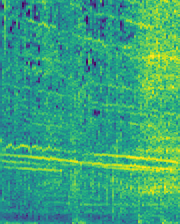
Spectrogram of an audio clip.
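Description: fireworks sound effect

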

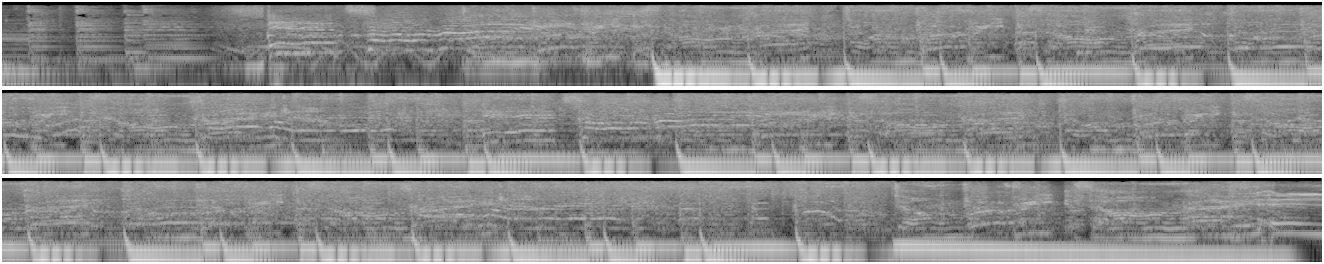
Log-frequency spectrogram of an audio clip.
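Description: pop song

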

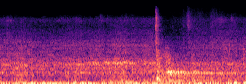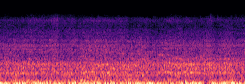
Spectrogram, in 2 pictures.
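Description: moving train

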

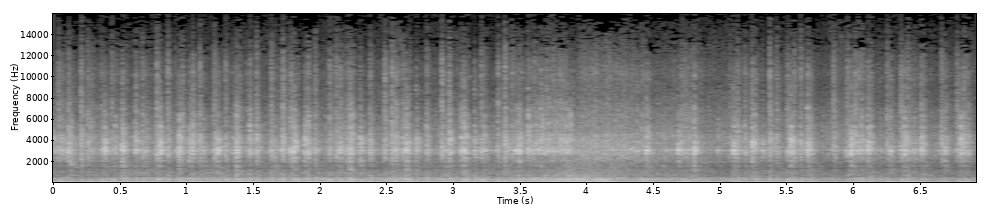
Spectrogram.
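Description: electric car driving

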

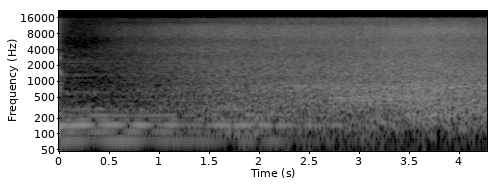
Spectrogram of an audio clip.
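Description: stormy ocean waves

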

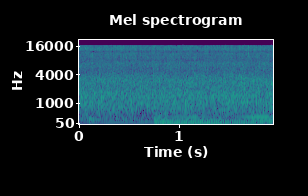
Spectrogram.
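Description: river water flowing

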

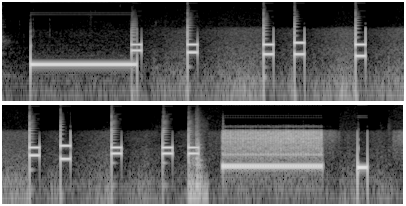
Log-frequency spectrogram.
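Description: telephone dialing and ringing

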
